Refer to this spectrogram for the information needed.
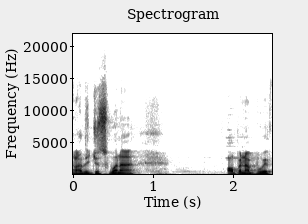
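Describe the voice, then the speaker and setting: A man's voice over background music. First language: Spanish. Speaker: video game commentator. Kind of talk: live game commentary. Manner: casual, hesitant with fillers.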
